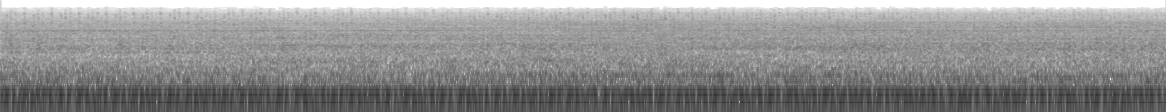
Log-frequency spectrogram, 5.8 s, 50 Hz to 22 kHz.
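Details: Jeep Cherokee XJ six idling after swapping in refurbished 4-hole injectors to replace cracked ones, no leaks found; smooth, even low idle with steady beat, no misses or ticks, nicer and quieter.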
